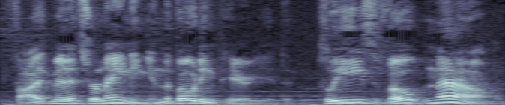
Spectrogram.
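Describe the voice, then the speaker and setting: A man voicing an impersonal, commanding public announcement device in an audio drama read-through, formal and measured. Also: on the high side, huge pitch swings, fairly bright tone. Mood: official, commanding. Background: music underscore.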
